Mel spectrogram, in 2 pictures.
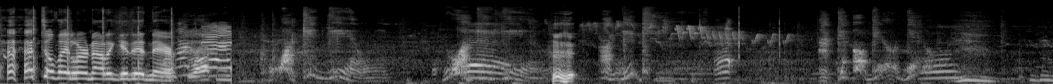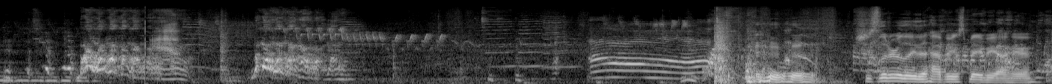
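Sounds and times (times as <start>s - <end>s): baby laughing and squealing: 4.4s - 5.5s, 11.3s - 14.1s, 15.4s - 21.0s.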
